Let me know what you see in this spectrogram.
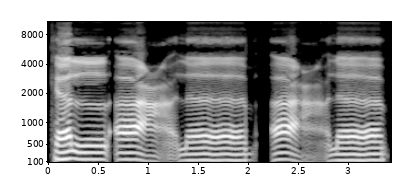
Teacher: Ain itu kedua-duanya tidak terlalu dialirkan, tidak terlalu ditahan suaranya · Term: sifat bainiyah, sifat bainiah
